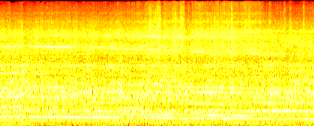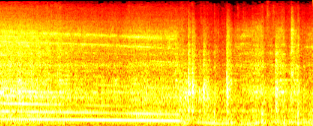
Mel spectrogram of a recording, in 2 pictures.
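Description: Rally car engine heard from inside the cabin, its revs sinking slowly as the car eases off, then dropping sharply near the end to a low, uneven run with a few knocks and rattles.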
